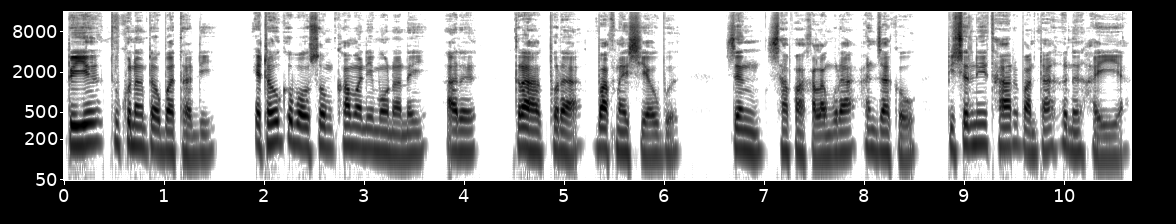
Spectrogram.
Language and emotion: Bodo, sad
